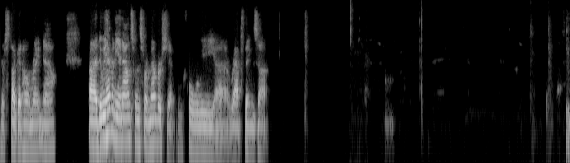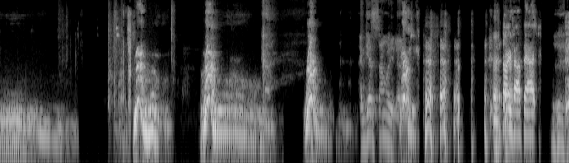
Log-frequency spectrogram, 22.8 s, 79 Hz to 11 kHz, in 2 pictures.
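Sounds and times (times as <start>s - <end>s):
speech: 0.0s - 5.4s, 11.3s - 12.7s, 13.8s - 14.8s, 15.4s - 16.8s, 17.5s - 18.0s, 18.6s - 22.7s
dog growling: 11.3s - 12.9s, 14.0s - 14.8s, 15.4s - 16.8s
dog barking: 14.0s - 14.5s, 15.4s - 15.8s, 17.5s - 17.9s, 19.4s - 19.7s
laughter: 16.6s - 16.9s, 18.6s - 22.7s.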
